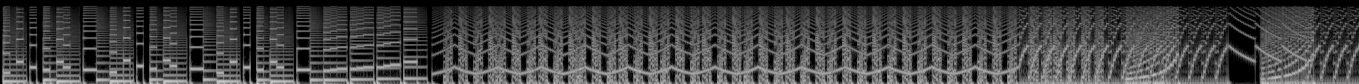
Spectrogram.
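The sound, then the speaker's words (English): Loud retro video game sound effects from Pac Man Collection on the Atari 7800, played through a POKEY sound chip: quick stepped bleeps, then a long buzzy warbling tone, and rising electronic sweeps near the end, with no talking. “And now here are those same sounds on the Pokey version.”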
